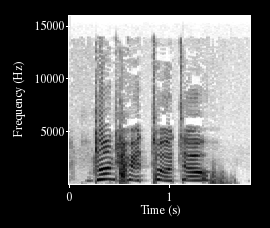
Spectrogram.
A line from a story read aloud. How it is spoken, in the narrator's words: Dorothy cried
